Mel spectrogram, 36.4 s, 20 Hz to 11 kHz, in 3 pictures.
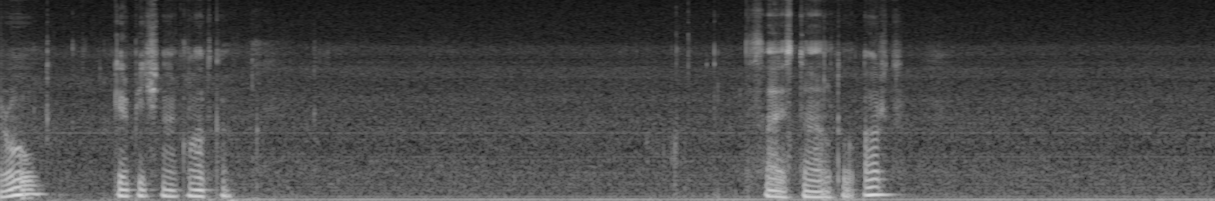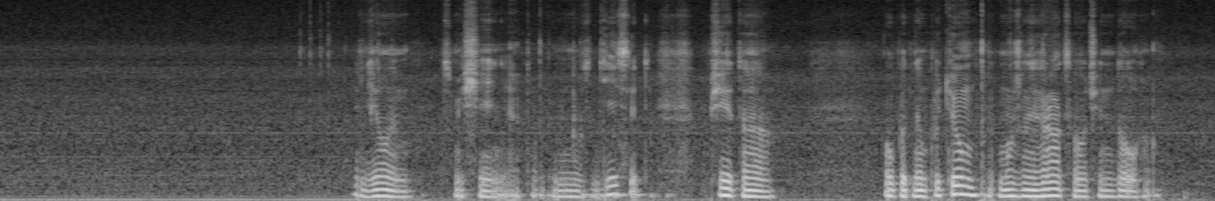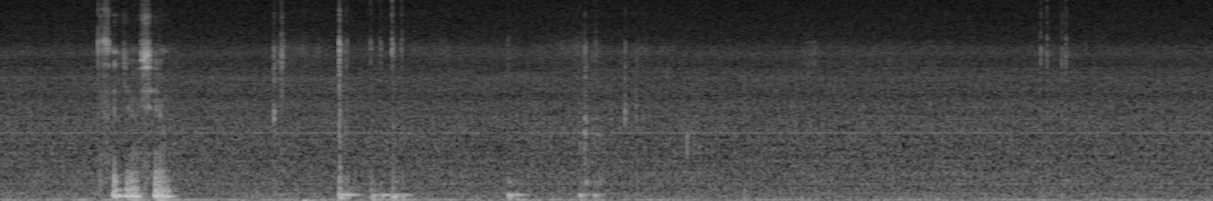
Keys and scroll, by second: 18.6 Tab, 29.3 Delete, 30.0 Tab, 33.6 Tab.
